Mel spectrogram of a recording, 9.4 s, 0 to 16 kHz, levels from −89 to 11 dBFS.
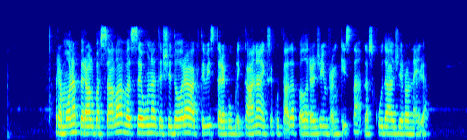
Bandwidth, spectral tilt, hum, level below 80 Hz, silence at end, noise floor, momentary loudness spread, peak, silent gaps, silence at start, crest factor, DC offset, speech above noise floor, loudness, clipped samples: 8.2 kHz; -4.5 dB/octave; none; -72 dBFS; 0.8 s; -77 dBFS; 11 LU; -10 dBFS; none; 1.1 s; 20 dB; under 0.1%; 49 dB; -28 LUFS; under 0.1%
